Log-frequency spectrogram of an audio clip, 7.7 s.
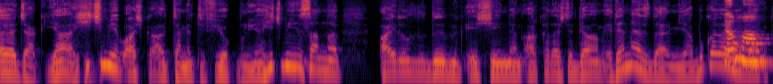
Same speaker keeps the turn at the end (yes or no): no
